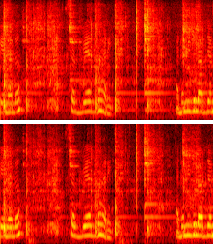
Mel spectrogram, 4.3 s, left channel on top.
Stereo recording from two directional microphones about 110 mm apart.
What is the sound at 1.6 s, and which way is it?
Speech, 20° right (ahead or behind).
